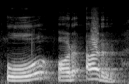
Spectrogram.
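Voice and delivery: ओ और अर spoken very slowly, each sound held; ओ और अर, deliberate and slow; slow sounds demo. Shown as a demonstration. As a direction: hold each sound long for the class. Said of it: "इस प्रकार की ध्वनि".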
